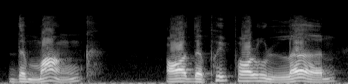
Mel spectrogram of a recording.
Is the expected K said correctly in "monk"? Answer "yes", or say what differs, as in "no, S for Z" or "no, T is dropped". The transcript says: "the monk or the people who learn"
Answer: yes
